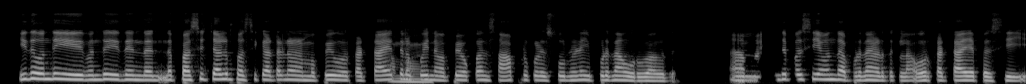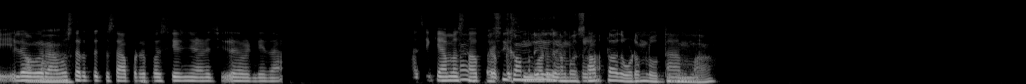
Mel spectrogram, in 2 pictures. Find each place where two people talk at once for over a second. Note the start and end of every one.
14.8-16.3

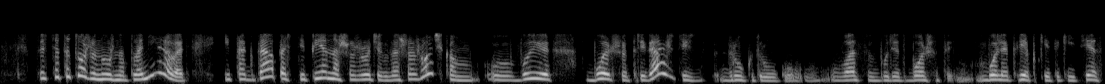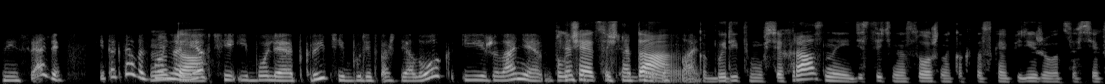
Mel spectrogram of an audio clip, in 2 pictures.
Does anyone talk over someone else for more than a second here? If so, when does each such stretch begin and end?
16.6-18.1

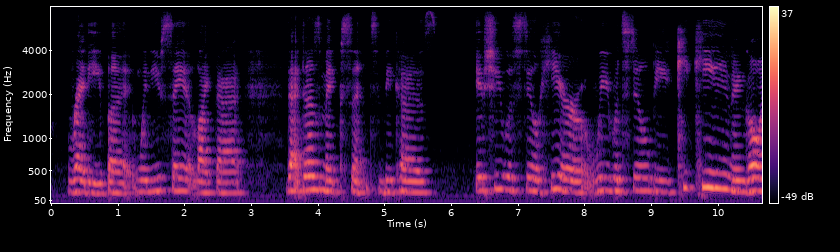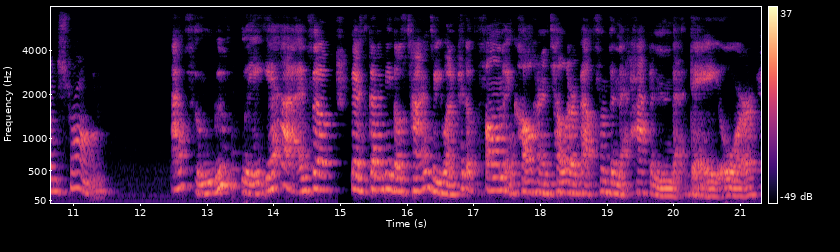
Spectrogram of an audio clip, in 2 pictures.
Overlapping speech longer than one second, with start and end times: none

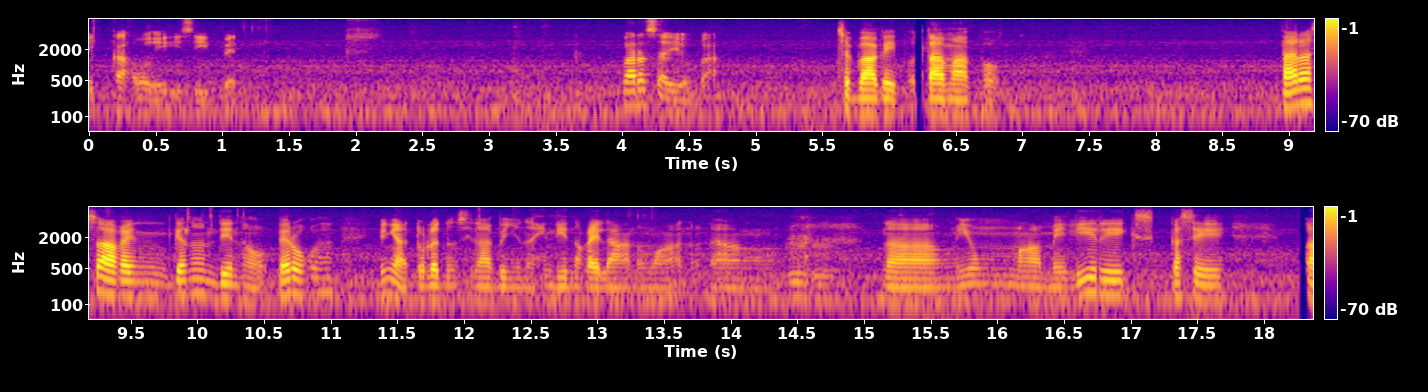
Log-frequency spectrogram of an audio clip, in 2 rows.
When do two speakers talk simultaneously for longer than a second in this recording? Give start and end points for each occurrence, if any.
none

